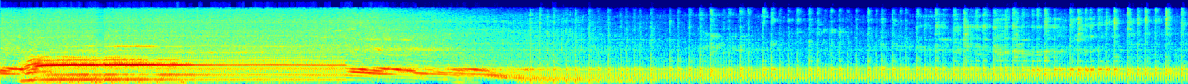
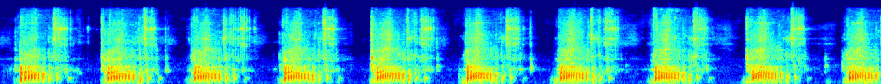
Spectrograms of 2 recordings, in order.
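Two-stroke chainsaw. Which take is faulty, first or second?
second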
